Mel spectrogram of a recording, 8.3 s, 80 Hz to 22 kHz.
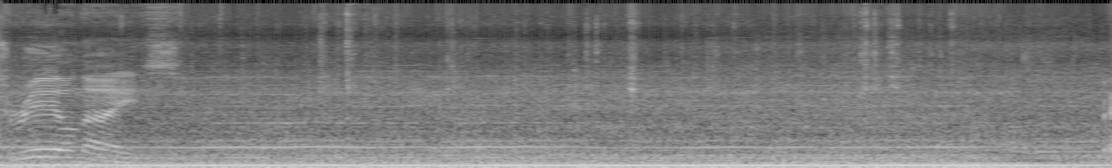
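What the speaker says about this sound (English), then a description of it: "it's making the engine go to 1500 RPM." A farm vehicle's engine runs at a steady 1500 RPM while pulling at about 7 miles an hour during corn harvesting, a constant, loud, close droning hum.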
